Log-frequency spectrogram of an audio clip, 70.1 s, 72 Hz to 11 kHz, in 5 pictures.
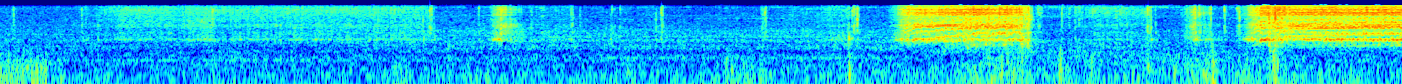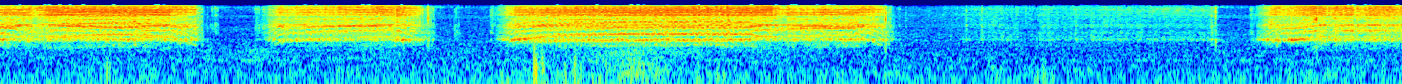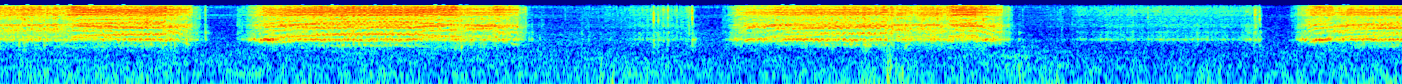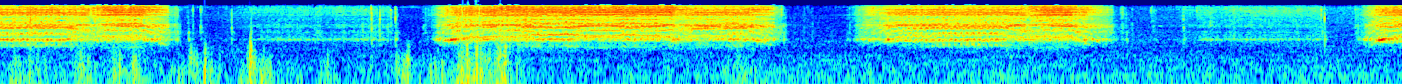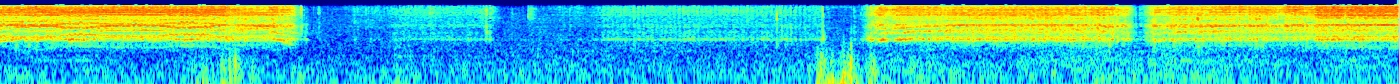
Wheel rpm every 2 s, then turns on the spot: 10, 20, 10, 0, 60, 30, 110, 150, 80, 70, 160, 70, 20, 90, 140, 100, 110, 40, 150, 20, 70, 130, 10, 90, 140, 80, 100, 20, 150, 70, 10, 10, 80, 120, 160.
0-4 10-12 22-26 38-40 44-46 62-64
